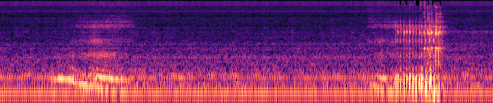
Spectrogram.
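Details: Man snoring: low rumbling snore-like breaths over steady room hum, with one louder rattling breath near the end.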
